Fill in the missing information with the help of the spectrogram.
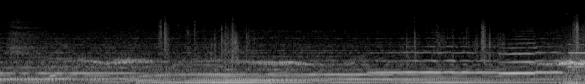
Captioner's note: wind whistling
